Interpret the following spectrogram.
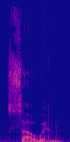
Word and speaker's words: Samhain: The Kelts called this transitional period Samhine, pronounced sawin.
